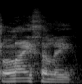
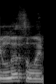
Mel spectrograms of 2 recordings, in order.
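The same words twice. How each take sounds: First: The first part does not sound like lithium. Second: The first part sounds like 'lith' in lithium. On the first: This is how the company says it. "in their video... they're pronouncing it Lithely" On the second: The name comes from lithium batteries. "I would think it would be Lithely because I'm assuming it used lithium batteries"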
